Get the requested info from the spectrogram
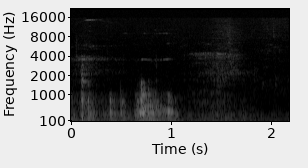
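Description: Glass Erlenmeyer flask being moved and swirled on the benchtop: a sharp click, then a short clattering rattle of the glass base on the bench lasting about a second, then faint.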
